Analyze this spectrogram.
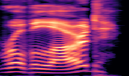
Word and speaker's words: Robillard: You're actually one of the few people who pronounces it the same way I do, although my dad used to pronounce it with the whole French thing going on, and everybody else seems to like it that way.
